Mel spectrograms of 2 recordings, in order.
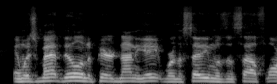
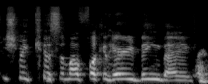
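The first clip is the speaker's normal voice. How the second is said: imitating exaggerated English accent; 9 semitones higher than usual. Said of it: "That's the way he talks".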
